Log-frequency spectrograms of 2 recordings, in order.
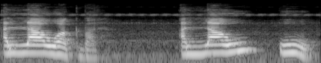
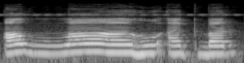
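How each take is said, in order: First: अल्लाहु with the h dropped to ऊ; अल्लाहु ऊ, swallowing the h; wrong takbir. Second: अल्लाहु with a clear h; slow अल्लाहु अकबर, h sounded; careful अल्लाहु, h kept; correct takbir. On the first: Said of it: "हमज़ा पेश ऊ, इसकी आवाज़". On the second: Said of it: "इसको अल्लाहु नहीं पढ़ना". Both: Shown as a demonstration.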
